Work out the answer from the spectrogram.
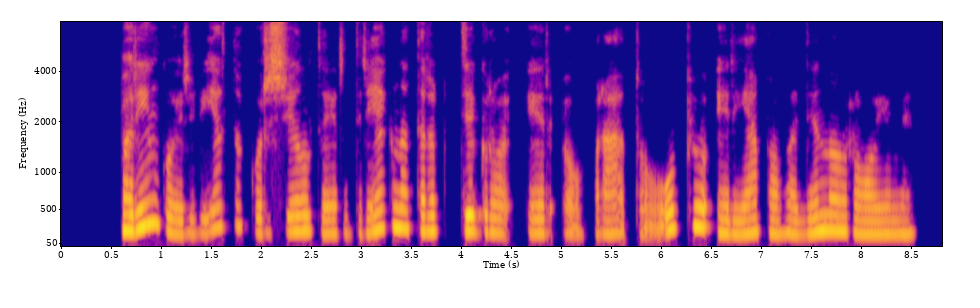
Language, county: Lithuanian, Telšiai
